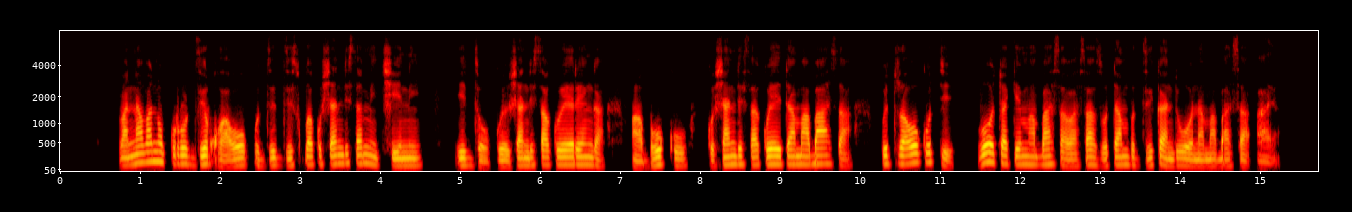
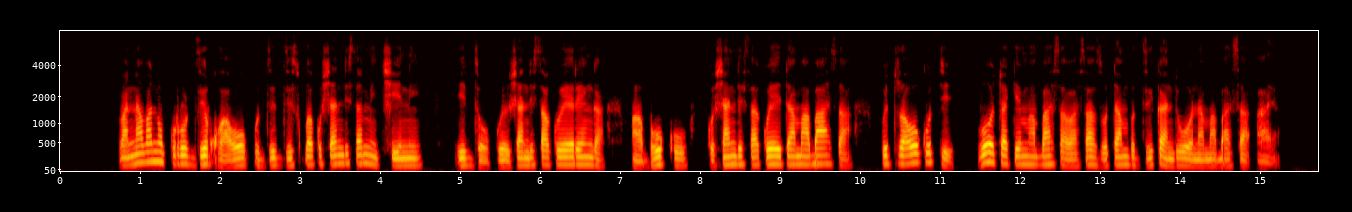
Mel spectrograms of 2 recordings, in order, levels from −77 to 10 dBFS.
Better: first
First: none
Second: noise reduction (neural mask model Resemble Enhance denoiser)

